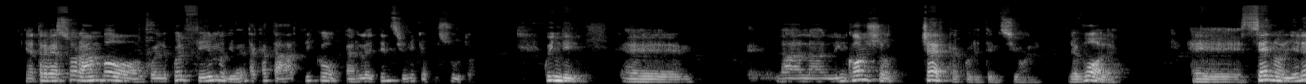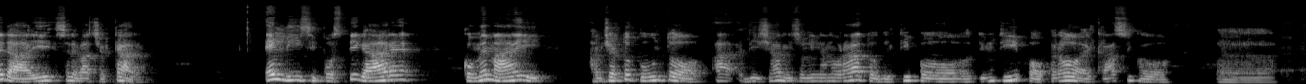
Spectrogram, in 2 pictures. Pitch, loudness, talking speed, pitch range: 155 Hz, -24 LUFS, 140 wpm, 130-180 Hz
